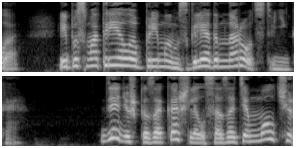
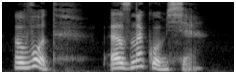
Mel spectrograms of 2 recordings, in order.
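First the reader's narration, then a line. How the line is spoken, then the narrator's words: Dry, curt tone. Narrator (Russian): сухо проговорил Рубен Даниэлс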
